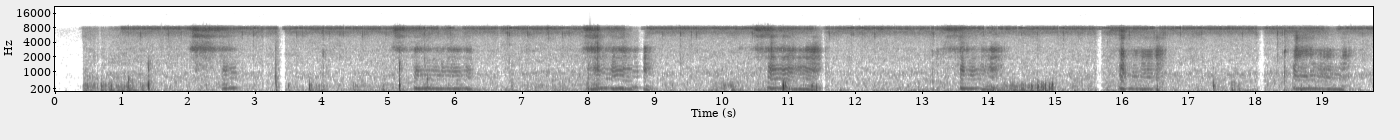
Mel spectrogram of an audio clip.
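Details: A sleeping cat snoring strangely: breathy rasps with a whistled, nasal tone that wavers and falls, recurring about every three seconds over a steady low hiss.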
